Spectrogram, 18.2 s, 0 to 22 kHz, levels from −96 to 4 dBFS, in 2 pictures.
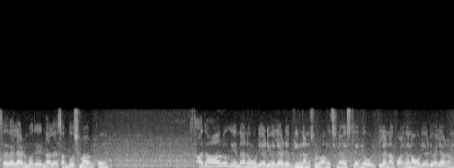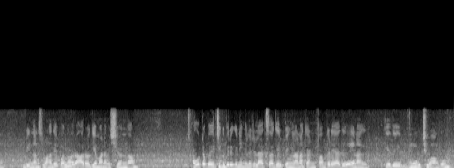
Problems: constant background noise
